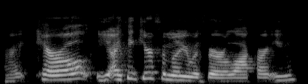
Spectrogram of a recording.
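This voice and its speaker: Moderating a notary question-and-answer webinar on a video call, this woman keeps things casual, friendly and encouraging. Her voice sits at medium pitch, and she talks fast and with lots of animation.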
